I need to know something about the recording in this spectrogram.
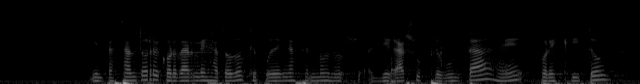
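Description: A middle-aged woman speaks calmly into a microphone over loudspeakers in a large hall.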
